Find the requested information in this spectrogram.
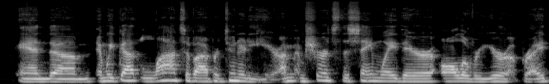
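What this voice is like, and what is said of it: American accent. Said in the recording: “I think you can tell from my accent, I'm from the States.”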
